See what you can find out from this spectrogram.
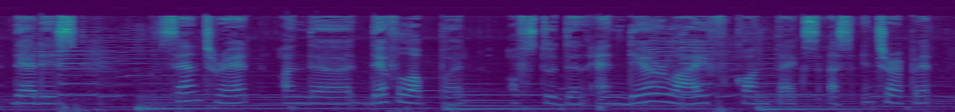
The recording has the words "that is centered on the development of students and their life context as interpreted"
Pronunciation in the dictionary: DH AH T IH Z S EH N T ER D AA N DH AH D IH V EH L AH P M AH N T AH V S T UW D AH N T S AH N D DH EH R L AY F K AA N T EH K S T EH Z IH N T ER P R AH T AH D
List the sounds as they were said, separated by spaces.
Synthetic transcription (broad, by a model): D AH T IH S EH N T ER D AA N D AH D IH V EH L AH P M AH N T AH F S T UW D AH N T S AH N D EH R L AY F K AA N T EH K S EH S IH N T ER P R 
